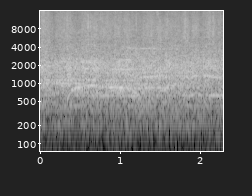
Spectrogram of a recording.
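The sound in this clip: A round of applause for a guest joining a show, heard as a steady, even wash of clapping that stays at one level for about two seconds without clear breaks.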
